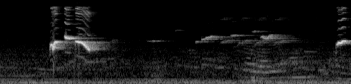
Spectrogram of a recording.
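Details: Sooty-headed bulbul from Sidoarjo, East Java, singing a varied song with many fill notes: a bright whistled phrase, a pause, then thinner rising whistles and a final sharp note, over faint low background hum.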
